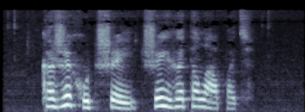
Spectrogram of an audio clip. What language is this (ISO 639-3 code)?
bel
